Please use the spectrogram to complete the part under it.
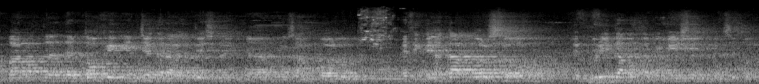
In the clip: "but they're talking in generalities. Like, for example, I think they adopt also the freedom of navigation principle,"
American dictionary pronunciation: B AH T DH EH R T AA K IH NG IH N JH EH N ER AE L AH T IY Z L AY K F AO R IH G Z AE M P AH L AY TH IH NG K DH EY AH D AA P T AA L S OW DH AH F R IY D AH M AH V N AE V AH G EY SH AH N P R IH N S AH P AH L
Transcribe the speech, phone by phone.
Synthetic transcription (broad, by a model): B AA T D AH T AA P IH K IH N JH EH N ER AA L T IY S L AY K F AO R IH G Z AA M P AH L AY T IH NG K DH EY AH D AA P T AA L S OW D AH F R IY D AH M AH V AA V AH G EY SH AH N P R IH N S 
